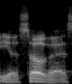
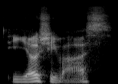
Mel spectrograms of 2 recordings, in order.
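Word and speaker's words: Iosivas: receiver wrong forever now I thought it was Andre ioves it's yosias I learned that this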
